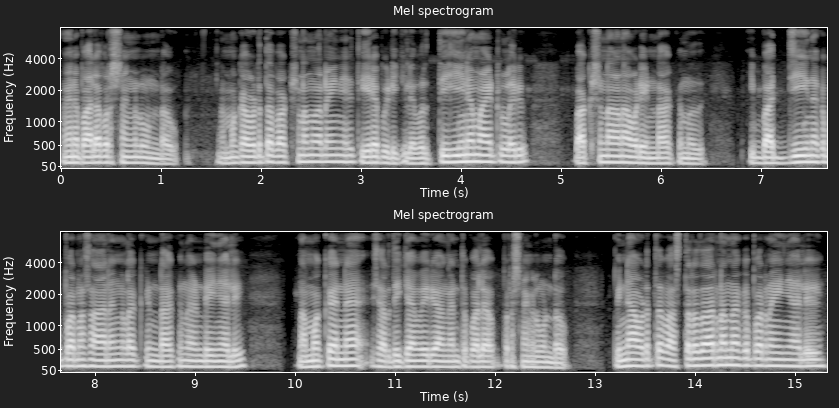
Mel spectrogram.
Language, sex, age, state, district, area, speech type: Malayalam, male, 60+, Kerala, Wayanad, rural, spontaneous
